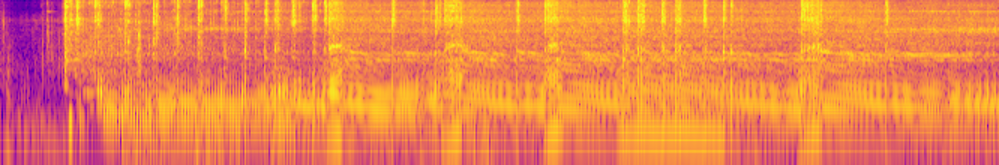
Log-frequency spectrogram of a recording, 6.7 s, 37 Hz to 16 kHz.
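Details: Ported Husqvarna 394XP chainsaw with runability issues after fading out, kill switch unplugged to rule out grounding: revs in surges, each throttle blip sags and stumbles before picking up; bogging persists, so not the kill switch, cause still unknown.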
